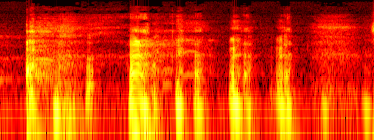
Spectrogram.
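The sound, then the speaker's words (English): A person coughs into a microphone, a quick run of several sharp, throaty bursts separated by brief gaps, loud and alone with no talk. “Hey, sorry, I had a little something in my throat I had to get rid of, and I coughed on this mic.”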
